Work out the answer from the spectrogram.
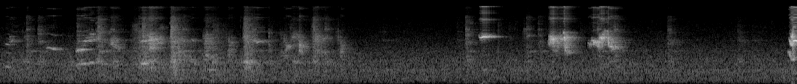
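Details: Pet budgerigar on a swing it loves, chattering as it rocks itself; soft scratchy warbling at first, a pause, then several sharp loud chirps in a cluster and a final abrupt chirp.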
